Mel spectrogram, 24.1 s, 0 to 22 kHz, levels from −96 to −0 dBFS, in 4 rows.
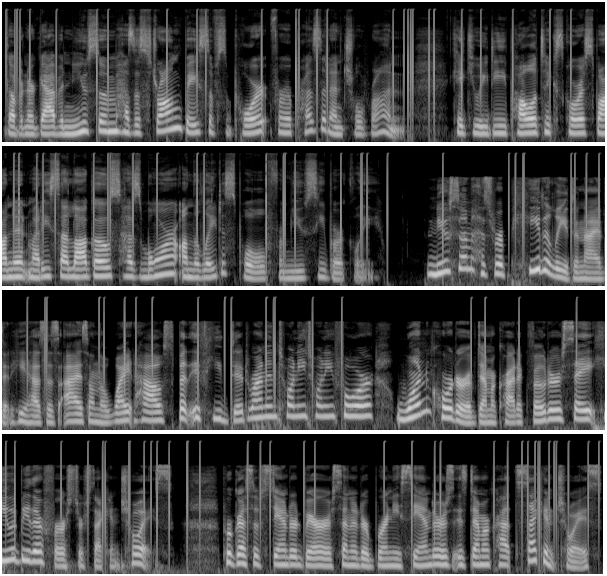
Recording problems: crackle, like an old record; loud; 8 dB below the speech

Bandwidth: 18 kHz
